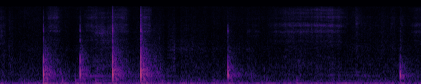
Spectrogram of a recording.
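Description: Chalk striking and drawing on a chalkboard: a quick run of short, sharp strokes in the first second and a half, then one more a little after two seconds, over a steady low room hum.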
